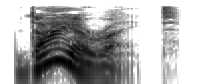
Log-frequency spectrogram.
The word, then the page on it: diorite: British English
